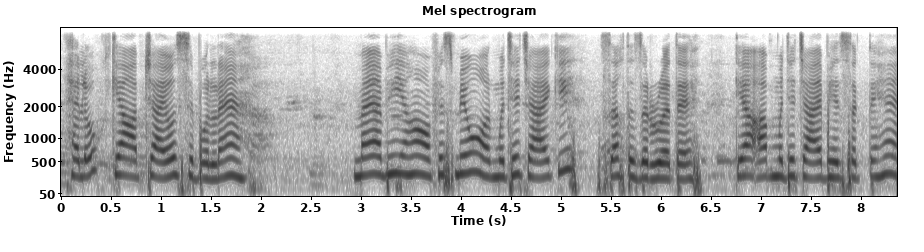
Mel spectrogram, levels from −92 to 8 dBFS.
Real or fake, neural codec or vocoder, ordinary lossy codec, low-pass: real; none; none; 7.2 kHz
